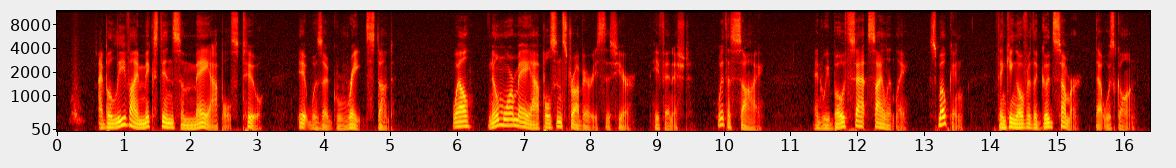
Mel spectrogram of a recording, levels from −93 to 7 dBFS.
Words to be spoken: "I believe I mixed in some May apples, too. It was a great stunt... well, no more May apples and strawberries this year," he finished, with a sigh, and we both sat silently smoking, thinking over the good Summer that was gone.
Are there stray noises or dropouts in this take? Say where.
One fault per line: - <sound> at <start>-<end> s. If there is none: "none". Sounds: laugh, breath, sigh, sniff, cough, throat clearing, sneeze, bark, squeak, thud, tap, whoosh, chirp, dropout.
- whoosh at 0.2-0.4 s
